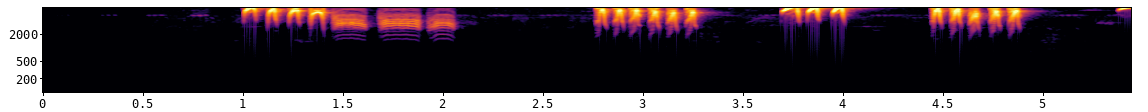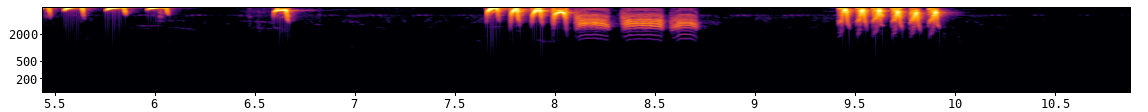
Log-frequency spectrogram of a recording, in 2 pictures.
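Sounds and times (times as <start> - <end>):
black-capped chickadee calls: 1.0 - 6.8, 7.6 - 10.0.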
